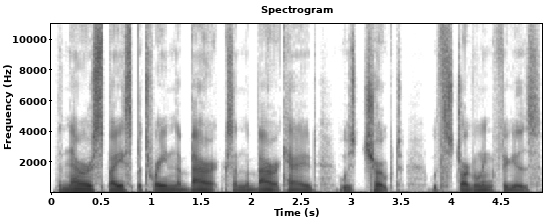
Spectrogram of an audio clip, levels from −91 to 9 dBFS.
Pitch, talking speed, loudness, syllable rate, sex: 100 Hz, 170 wpm, -19 LUFS, 5.7 syllables/s, male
